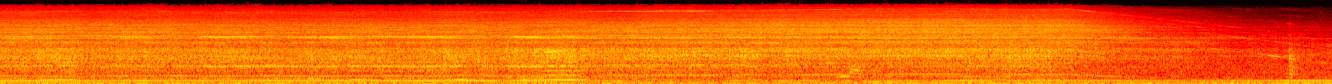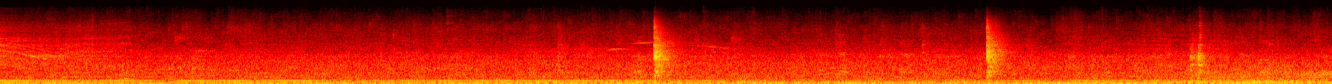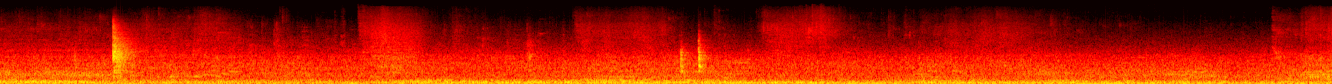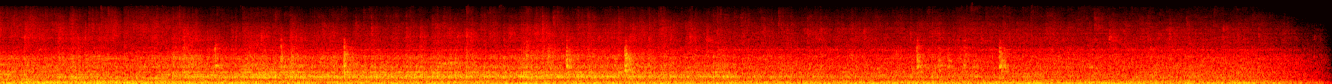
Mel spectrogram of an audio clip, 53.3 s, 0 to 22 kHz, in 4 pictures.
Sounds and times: nearby bridge 0:00.0 - 0:40.0
workers on the roof of a house 0:00.0 - 0:53.2

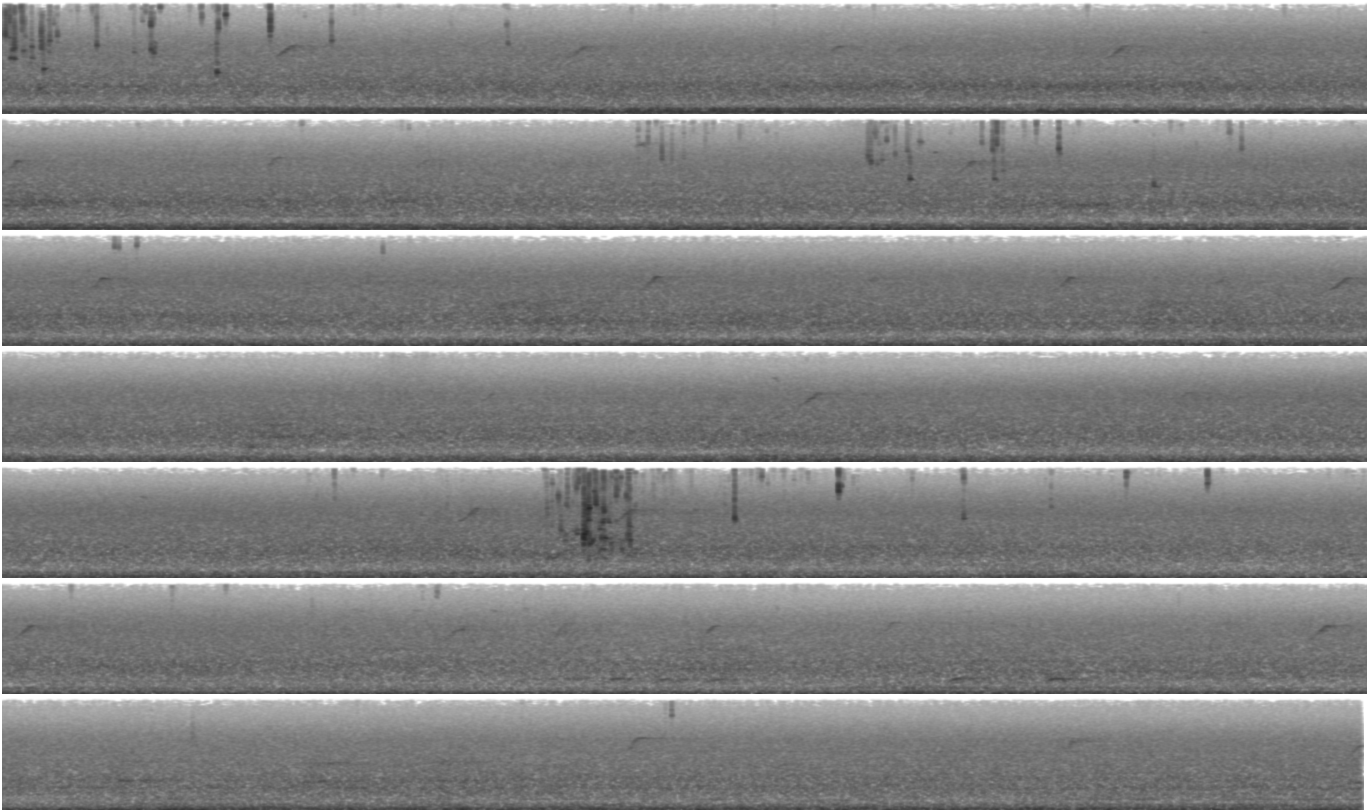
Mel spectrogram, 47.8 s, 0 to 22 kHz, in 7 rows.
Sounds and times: kingfisher 0:00.0 - 0:01.9
kingfisher 0:10.0 - 0:13.2
kingfisher 0:30.0 - 0:32.7

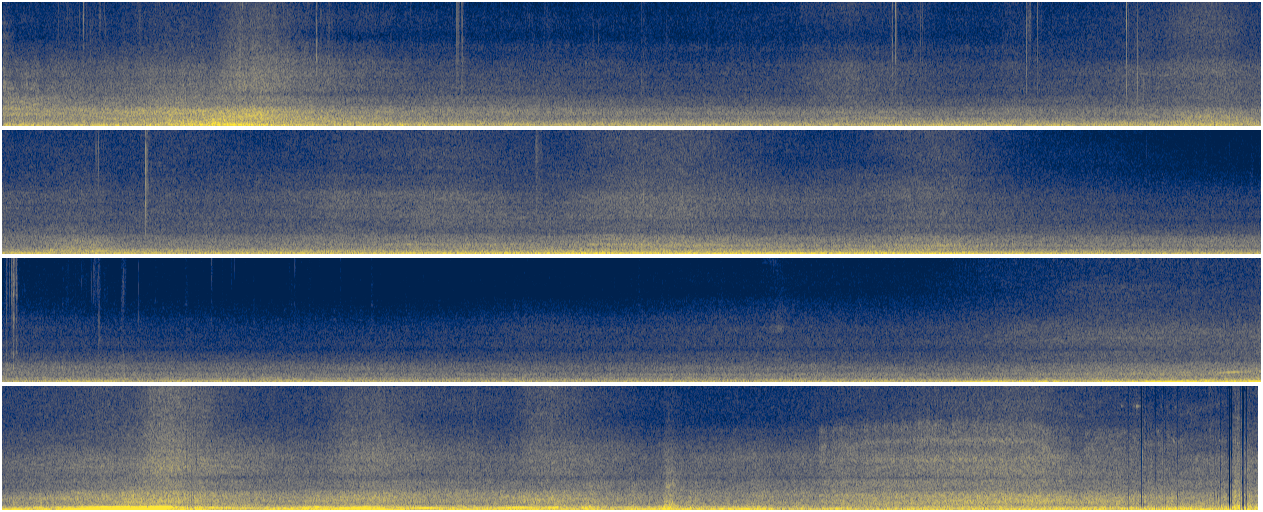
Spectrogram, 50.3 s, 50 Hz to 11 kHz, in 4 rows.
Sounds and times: heavy traffic 0:00.0 - 0:50.3

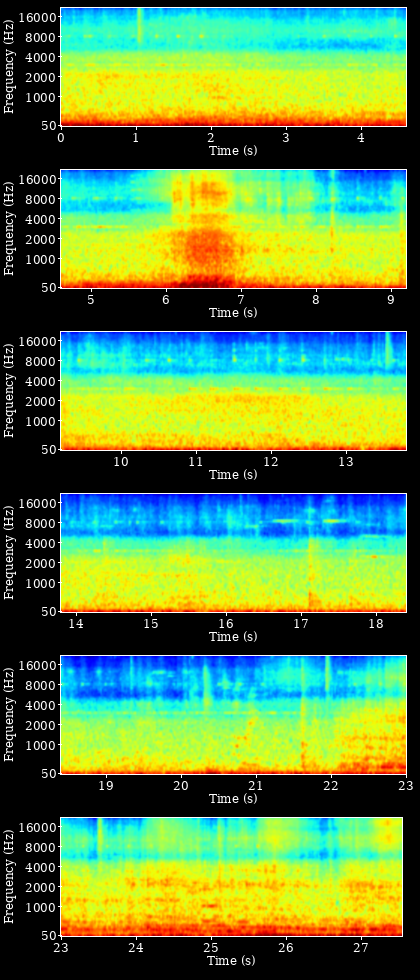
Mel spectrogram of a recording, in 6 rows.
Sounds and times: Traffic Sound 0:00.0 - 0:09.2
Bells 0:00.0 - 0:06.8
Traffic Sound 0:21.0 - 0:27.5

